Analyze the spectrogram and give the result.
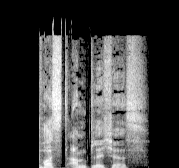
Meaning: strong/mixed nominative/accusative neuter singular of postamtlich
- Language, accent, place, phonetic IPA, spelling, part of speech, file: German, Germany, Berlin, [ˈpɔstˌʔamtlɪçəs], postamtliches, adjective, De-postamtliches.ogg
